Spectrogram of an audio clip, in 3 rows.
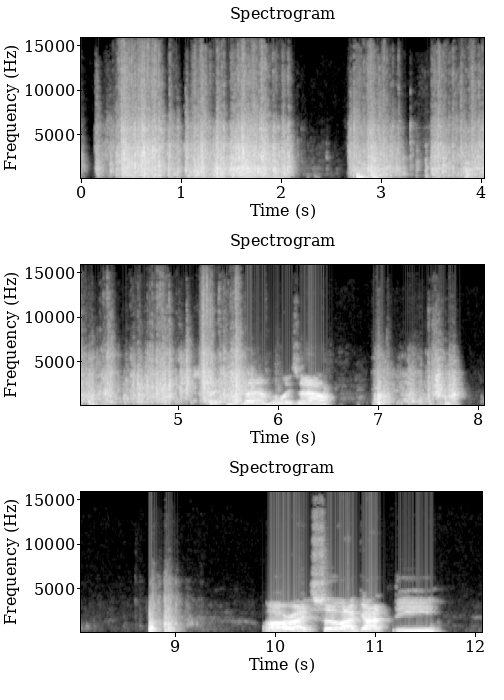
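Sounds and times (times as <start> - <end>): tissue paper rustling: 0.0 - 6.0.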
